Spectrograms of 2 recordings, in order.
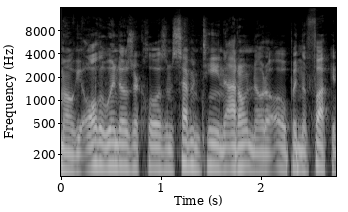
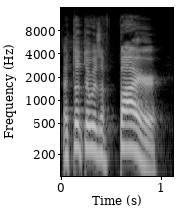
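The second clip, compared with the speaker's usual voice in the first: higher, louder frantic dad; dad who thought his son was dead, higher and louder; panicked dad; 12 semitones higher, 4 dB louder than usual. Retold or imitated. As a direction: cry it out in relieved panic. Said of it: "He's like".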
